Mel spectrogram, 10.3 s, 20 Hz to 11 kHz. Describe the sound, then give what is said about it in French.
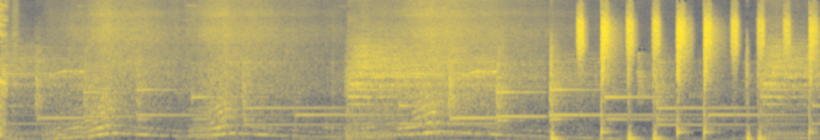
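A 495 kg Lotus Super 7 sports car laps the circuit at the Alès motorsport centre, its engine note climbing again and again through gear changes, then breaking into many sharp, rapid bursts. “vous fera piloter sur la célèbre Lotus Super 7. C'est une voiture qui fait 495 kg,”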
